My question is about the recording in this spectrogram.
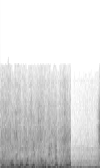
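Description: Flames of a wildfire burning with a steady rushing, crackling noise, with people's voices faintly in it. The noise cuts off suddenly about one and a half seconds in, leaving a low rumble.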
